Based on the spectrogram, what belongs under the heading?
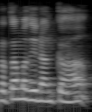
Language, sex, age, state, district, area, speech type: Sanskrit, male, 45-60, Karnataka, Dharwad, urban, spontaneous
